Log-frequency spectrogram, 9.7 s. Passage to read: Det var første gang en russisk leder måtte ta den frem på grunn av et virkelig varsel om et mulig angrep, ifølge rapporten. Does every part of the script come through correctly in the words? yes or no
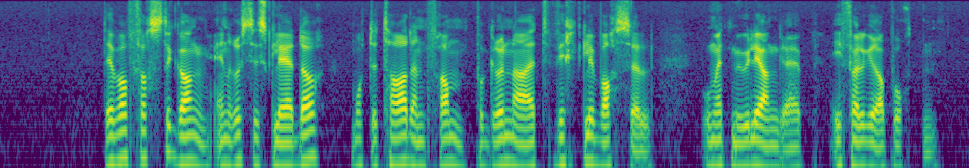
yes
